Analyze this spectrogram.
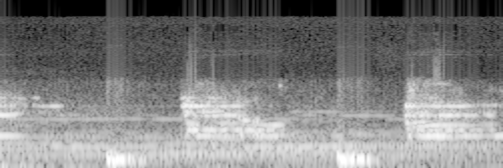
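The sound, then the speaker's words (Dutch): Church bells ring out in a slow, alternating pattern, a low heavy stroke followed by a brighter ringing tone, each note sustaining with a humming resonance between strikes. “Als jullie alvast een klein stukje doorlopen, dan ben je een beetje uit de buurt van de kerkklokken.”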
